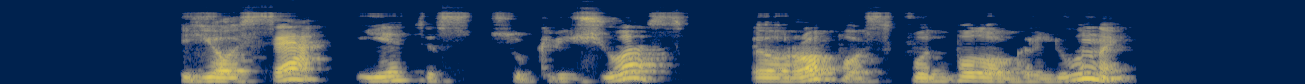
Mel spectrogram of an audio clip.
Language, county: Lithuanian, Marijampolė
